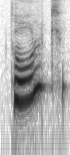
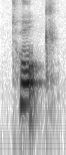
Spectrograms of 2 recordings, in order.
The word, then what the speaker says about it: talk: Tous ces mots sont piégeurs parce qu'ils ont un L silencieux. On ne dit pas walk, talk, would, could et should.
